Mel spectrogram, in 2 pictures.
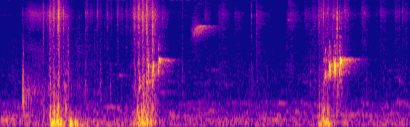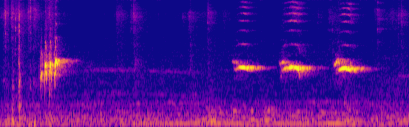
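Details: Lure song of a black-crested bulbul meant to draw replies from other bulbuls: short upward-swept whistles spaced about a second apart after loud thumps, closing with three quick downslurred whistled notes.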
